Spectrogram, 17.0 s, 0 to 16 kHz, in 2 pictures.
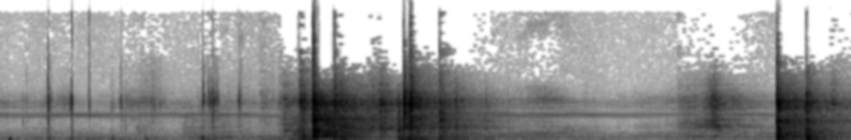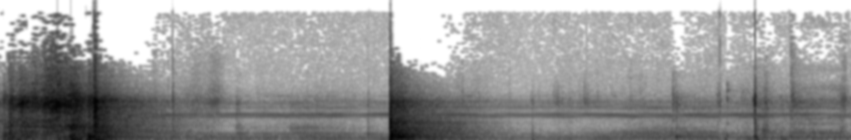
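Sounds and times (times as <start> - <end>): metal tray scraping on oven runners: 8.1 - 9.8.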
